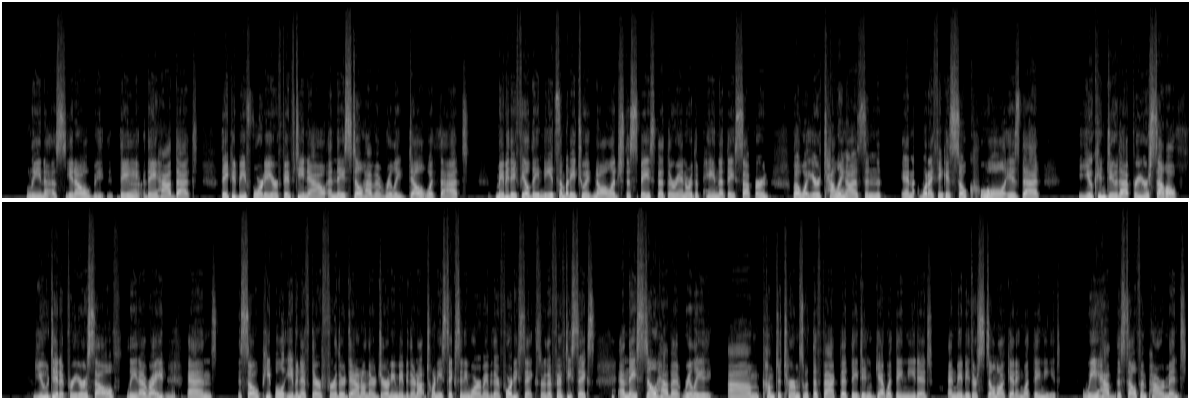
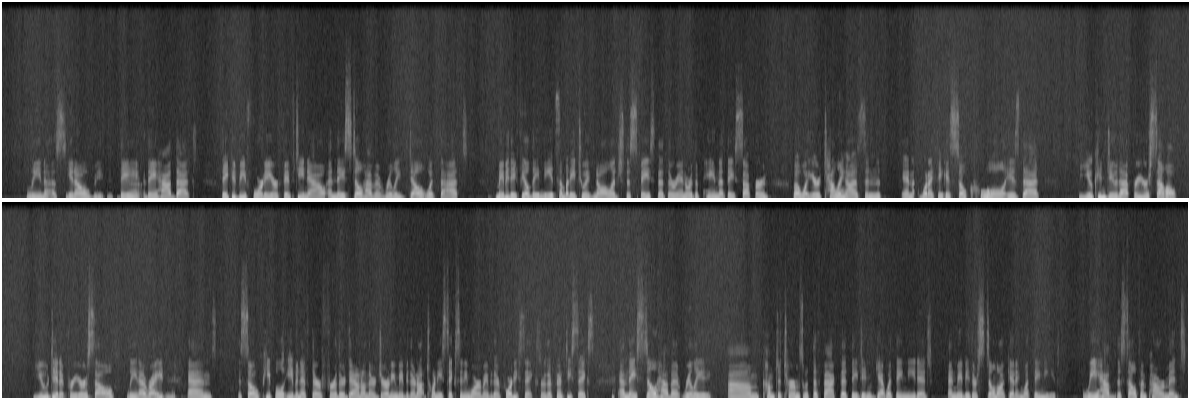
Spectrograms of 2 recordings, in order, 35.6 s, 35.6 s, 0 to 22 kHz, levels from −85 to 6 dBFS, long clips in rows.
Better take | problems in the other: first | hiss; noticeable; throughout; 20 dB below the speech

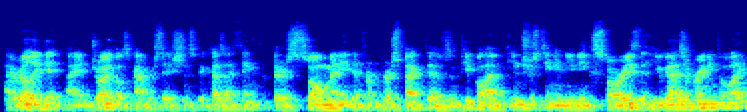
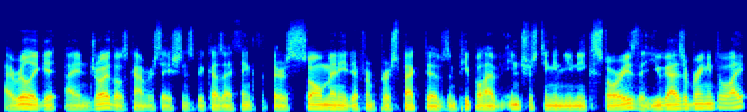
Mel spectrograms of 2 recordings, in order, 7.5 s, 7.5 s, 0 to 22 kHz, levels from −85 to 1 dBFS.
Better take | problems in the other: second | off-mic speech; far // room echo; slight; dies away in 0.4 s

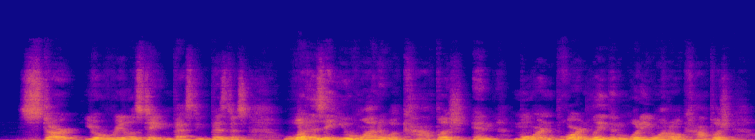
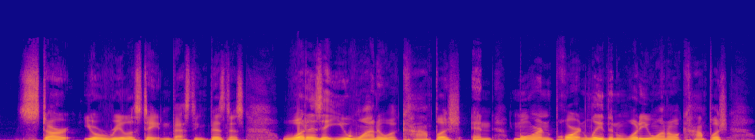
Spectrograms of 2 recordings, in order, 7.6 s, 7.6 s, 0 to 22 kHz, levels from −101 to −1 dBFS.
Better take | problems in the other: second | off-mic speech; far // room echo; slight; dies away in 0.3 s

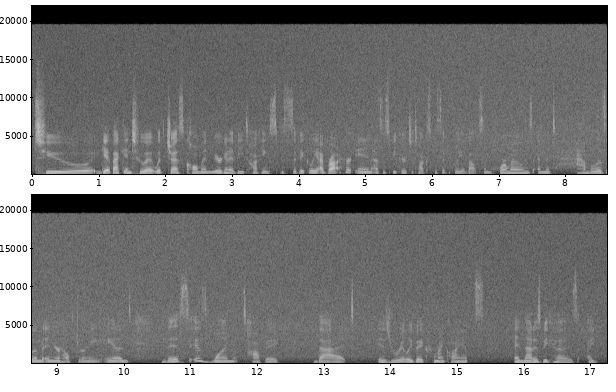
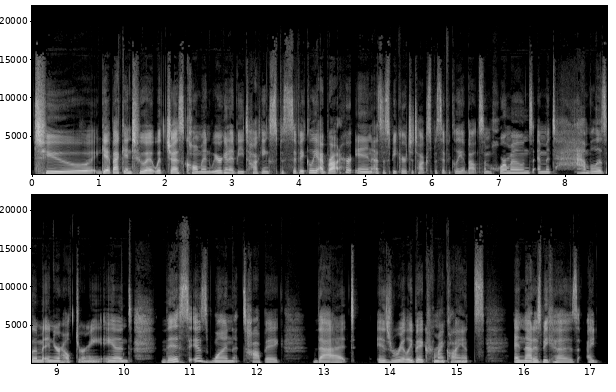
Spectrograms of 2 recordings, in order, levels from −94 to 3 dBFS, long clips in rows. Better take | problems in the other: second | hiss; loud; throughout; 3 dB below the speech

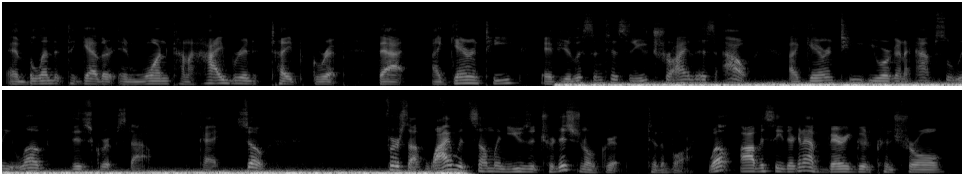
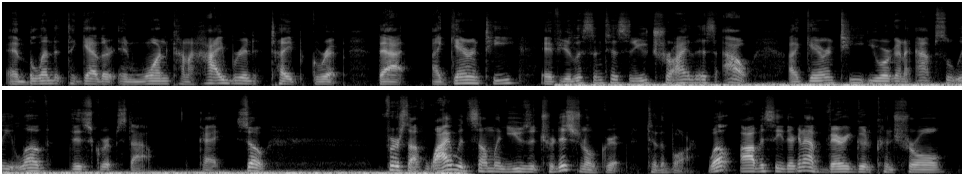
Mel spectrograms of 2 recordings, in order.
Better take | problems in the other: second | low rumble; loud; from 5.5 to 14 s; 9 dB below the speech; faint in the second

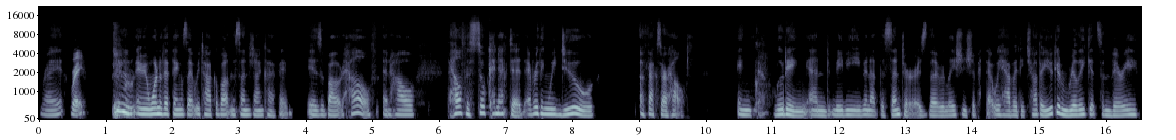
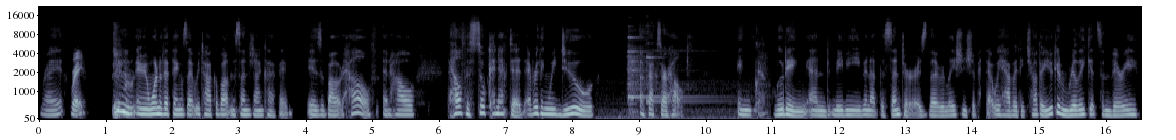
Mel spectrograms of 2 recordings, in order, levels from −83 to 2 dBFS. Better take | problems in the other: first | doorbell; noticeable; from 8.5 to 11 s; peak 7 dB below the speech

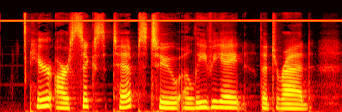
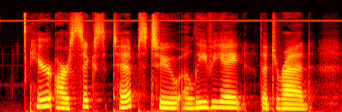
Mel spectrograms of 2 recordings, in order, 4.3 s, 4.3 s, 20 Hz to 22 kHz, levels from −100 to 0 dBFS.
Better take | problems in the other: second | high-pitched whine; loud; throughout; 10.5 kHz, 9 dB below the speech; faint in the second

